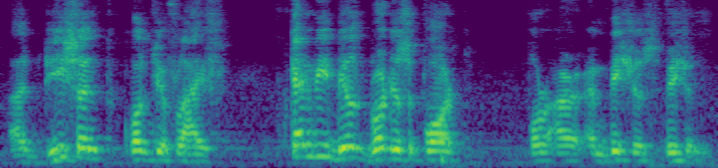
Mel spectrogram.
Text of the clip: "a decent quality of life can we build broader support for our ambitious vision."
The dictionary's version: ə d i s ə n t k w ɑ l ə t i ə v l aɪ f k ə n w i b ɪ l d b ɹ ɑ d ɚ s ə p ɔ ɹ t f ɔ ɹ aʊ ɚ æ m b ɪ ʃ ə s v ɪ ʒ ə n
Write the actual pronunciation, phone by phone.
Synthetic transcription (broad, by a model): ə d i s ə n t k w ɑ l ə t i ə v l aɪ f k ə n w i b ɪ l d b ɹ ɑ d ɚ s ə p ɔ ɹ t f ɔ ɹ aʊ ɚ æ m b ɪ ʃ ə s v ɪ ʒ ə n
